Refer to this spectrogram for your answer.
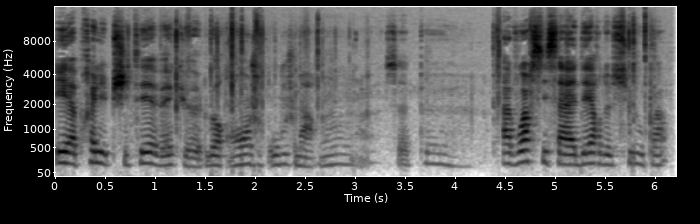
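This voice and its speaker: A woman's voice: fairly low pitch, fairly even intonation, moderate pace, noisy background. A woman chatting casually about her craft purchases, hesitant and full of fillers. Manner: hesitant, many fillers, trailing off. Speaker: craft haul vlogger. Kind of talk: casual chat showing purchases.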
